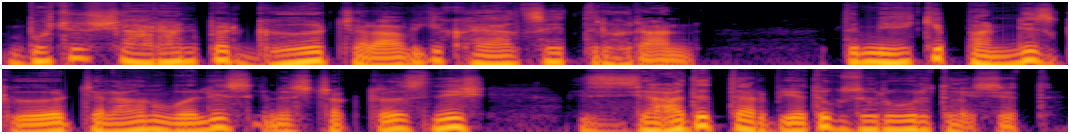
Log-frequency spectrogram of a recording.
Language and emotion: Kashmiri, fearful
